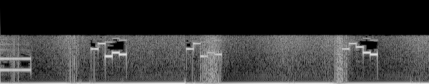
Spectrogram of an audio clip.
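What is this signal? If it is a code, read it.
Five-tone selective call (ZVEI), heard as quick runs of five tones, tones of about 70 ms. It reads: 88465 88965
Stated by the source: ZVEI five-tone selective call received on SDR.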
